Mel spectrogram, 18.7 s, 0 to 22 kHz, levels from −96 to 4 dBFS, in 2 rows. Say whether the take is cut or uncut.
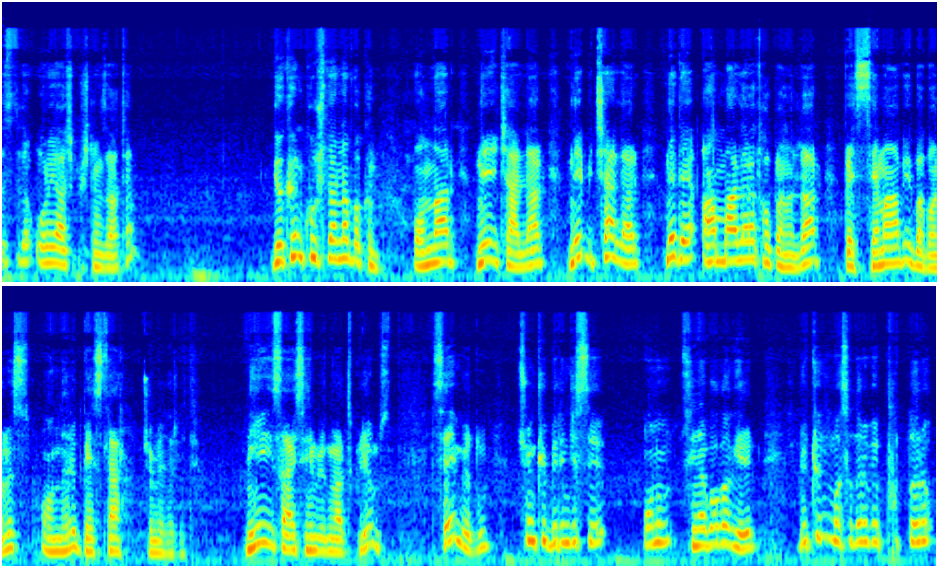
cut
